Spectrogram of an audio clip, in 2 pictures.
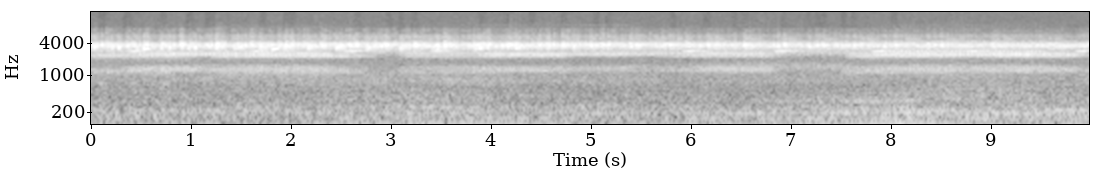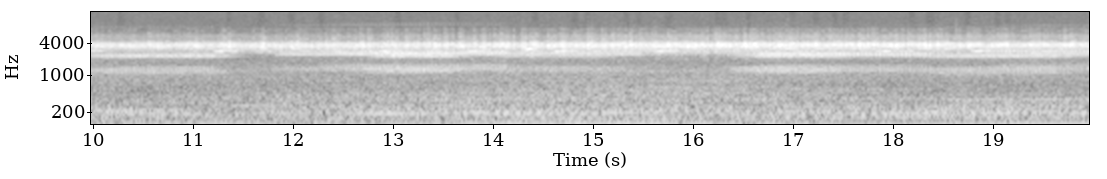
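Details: Tree frogs calling at night in a swamp in the backwoods of North Carolina: a dense chorus with a steady high droning trill, overlaid by repeated bursts of calls lasting a second or two that come and go every few seconds.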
